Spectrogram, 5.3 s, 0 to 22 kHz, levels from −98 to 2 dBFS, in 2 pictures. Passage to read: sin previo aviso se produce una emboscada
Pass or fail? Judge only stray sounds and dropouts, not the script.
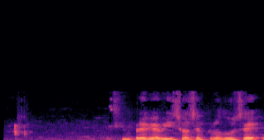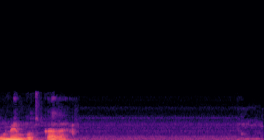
pass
